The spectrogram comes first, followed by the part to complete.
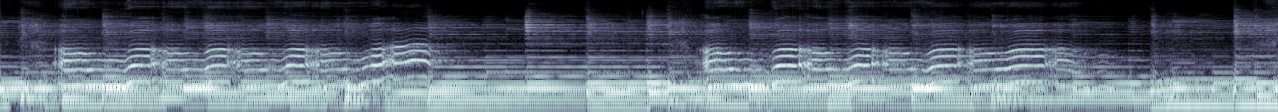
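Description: Fender Mustang electric guitar playing sustained strummed chords, with a woman singing a melody over it in two phrases, the first from about half a second to four seconds in and the second from about seven to eleven seconds in.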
